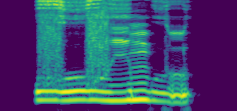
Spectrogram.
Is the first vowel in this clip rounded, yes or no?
yes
